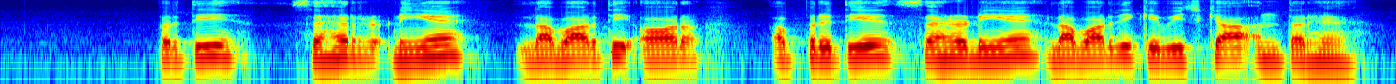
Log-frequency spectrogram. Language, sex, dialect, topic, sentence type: Hindi, male, Hindustani Malvi Khadi Boli, banking, question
